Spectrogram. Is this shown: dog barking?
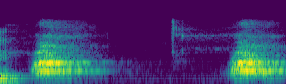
yes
